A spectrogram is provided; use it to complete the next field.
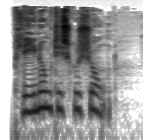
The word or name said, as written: plenumdiskussion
